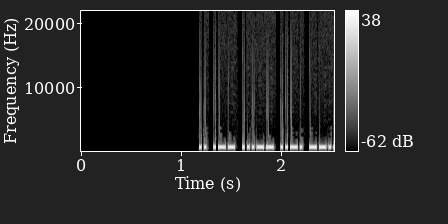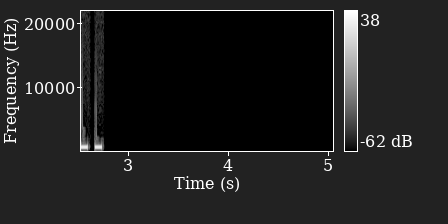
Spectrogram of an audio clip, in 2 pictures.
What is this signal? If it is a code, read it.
Morse code, heard as a keyed tone, about 53 wpm, 700 Hz. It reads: IW3FQT
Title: DXCC-100 Call Signs - 6 Characters - Repeated 3x - 50wpm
